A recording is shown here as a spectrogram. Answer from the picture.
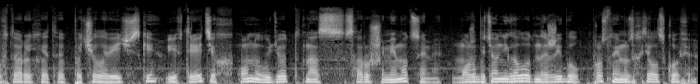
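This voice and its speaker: Over noticeable background noise, the speech moves at a very fast pace with hardly any pauses and fairly even intonation. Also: man, medium pitch for a man. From Uzbekistan, Tashkent. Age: 30s. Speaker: chef. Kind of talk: casual interview. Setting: in person.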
